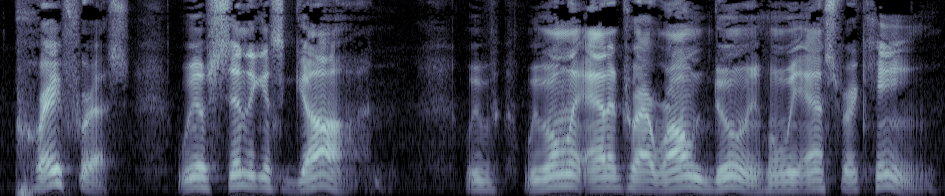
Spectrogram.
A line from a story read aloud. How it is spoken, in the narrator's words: The rain was so heavy in fear, the people cried to Samuel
